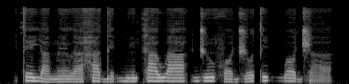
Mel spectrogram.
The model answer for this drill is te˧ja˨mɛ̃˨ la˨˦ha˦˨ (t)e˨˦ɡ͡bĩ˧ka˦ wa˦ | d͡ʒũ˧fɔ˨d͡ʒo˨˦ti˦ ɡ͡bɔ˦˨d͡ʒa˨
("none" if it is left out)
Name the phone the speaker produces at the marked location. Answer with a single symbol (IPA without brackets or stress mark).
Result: d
